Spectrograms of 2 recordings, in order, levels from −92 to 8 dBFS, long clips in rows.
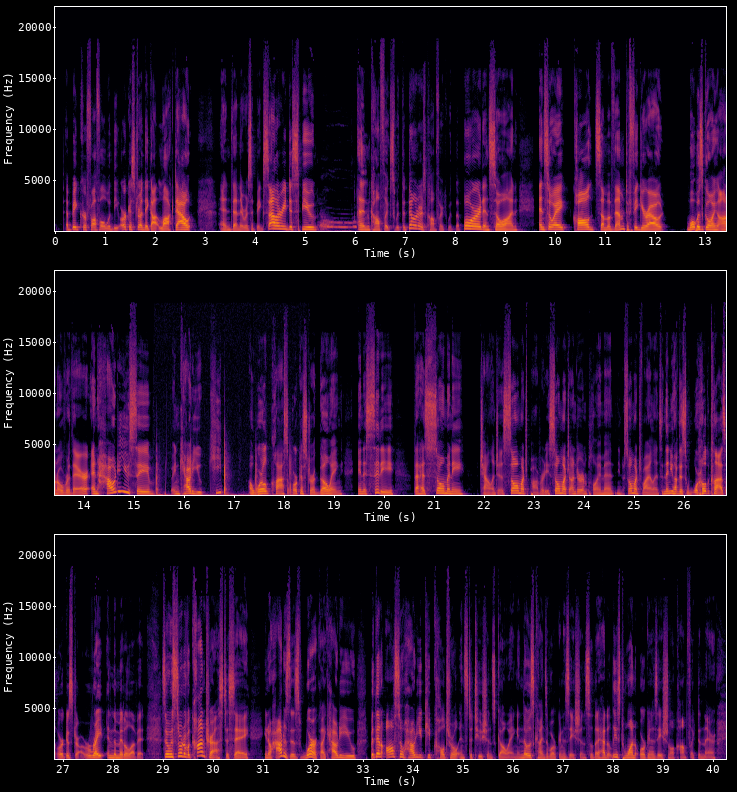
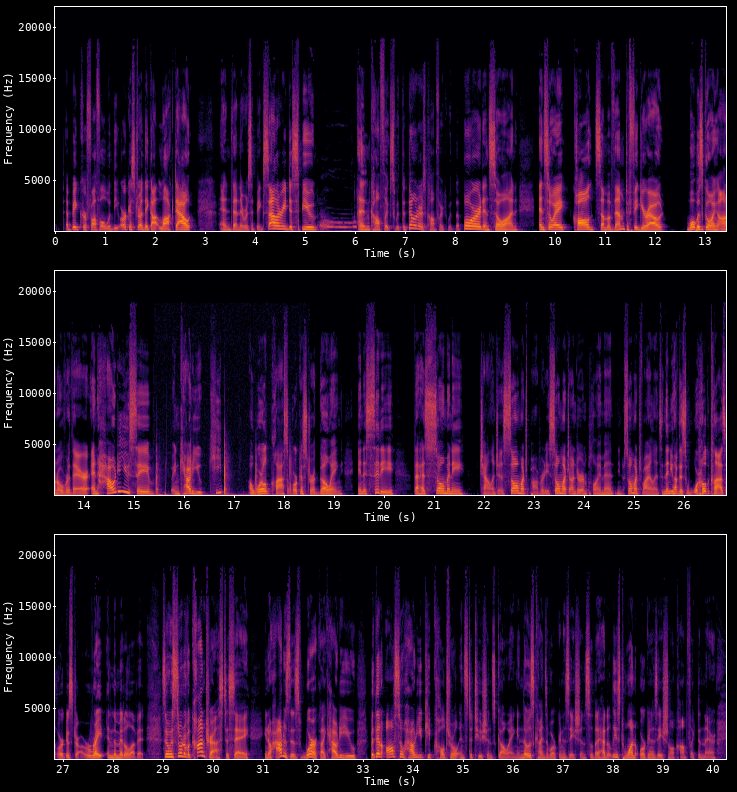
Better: neither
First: dog barking; faint; at 5.5 s; peak 15 dB below the speech // footsteps; noticeable; from 15 to 18 s; peak 7 dB below the speech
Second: dog barking; faint; at 5.5 s; peak 15 dB below the speech // footsteps; noticeable; from 15 to 18 s; peak 7 dB below the speech

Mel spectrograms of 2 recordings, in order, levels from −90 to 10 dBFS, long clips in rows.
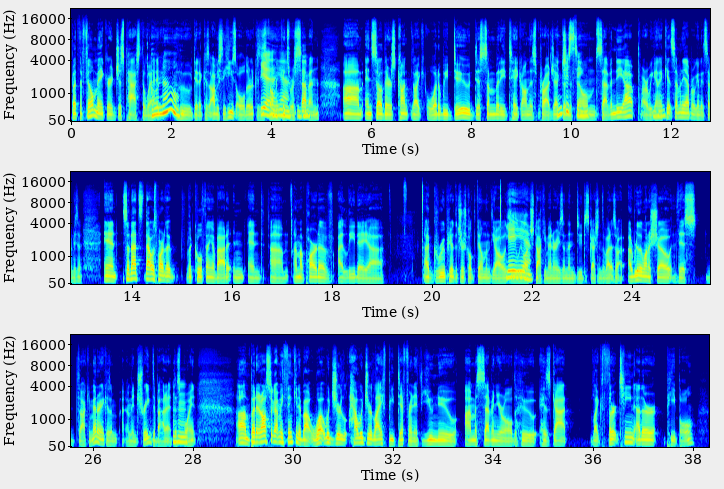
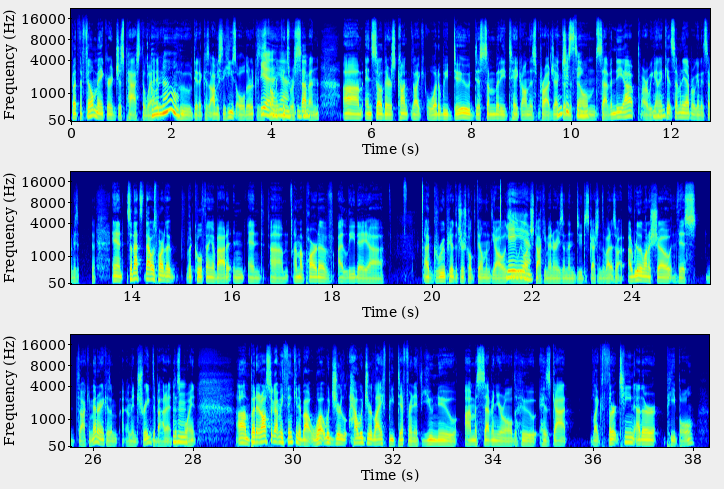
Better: first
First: none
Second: audio freezing; at 13 s

